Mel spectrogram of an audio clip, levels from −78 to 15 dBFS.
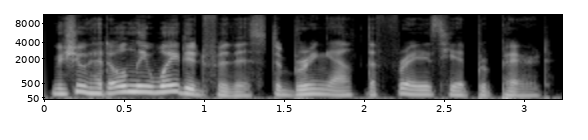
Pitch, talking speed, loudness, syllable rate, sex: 140 Hz, 260 wpm, -17 LUFS, 6.6 syllables/s, male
